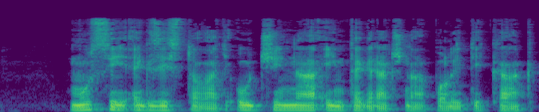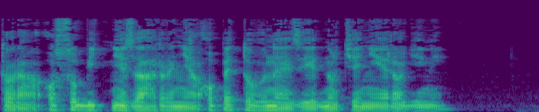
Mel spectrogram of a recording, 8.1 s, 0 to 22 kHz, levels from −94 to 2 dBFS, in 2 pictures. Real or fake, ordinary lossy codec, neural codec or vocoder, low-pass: real; MP3, 96 kbps; none; 10.8 kHz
